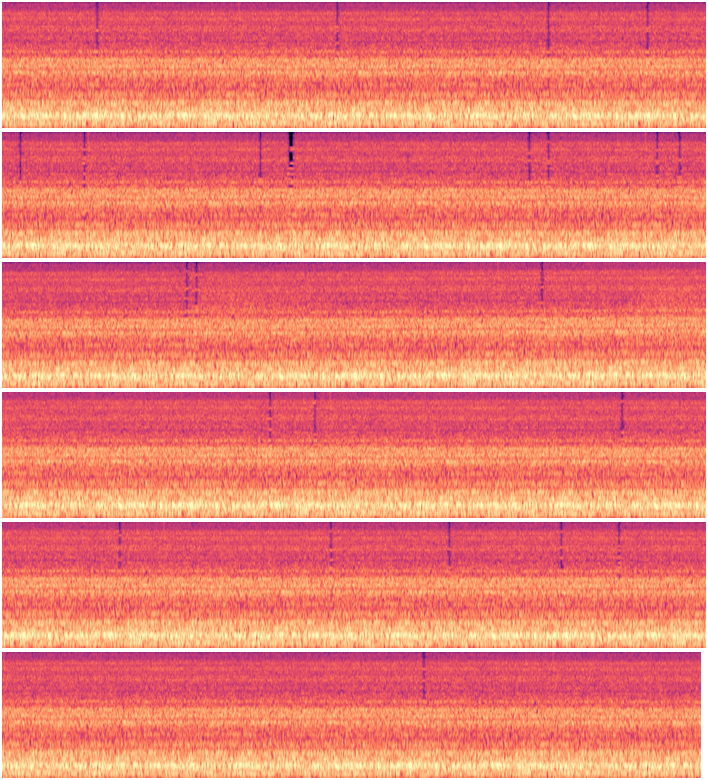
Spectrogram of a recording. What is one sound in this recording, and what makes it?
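Wind rushes steadily past a gliding aircraft.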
